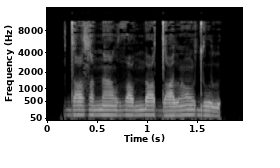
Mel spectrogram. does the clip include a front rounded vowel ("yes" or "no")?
no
